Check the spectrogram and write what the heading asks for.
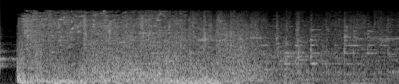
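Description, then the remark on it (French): A car blown up with plastic explosive explodes with a sudden, loud blast, followed by a sustained crackling roar of shattering debris that slowly eases off over several seconds, with no voices. “Ils ont plastiqué ma caisse”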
